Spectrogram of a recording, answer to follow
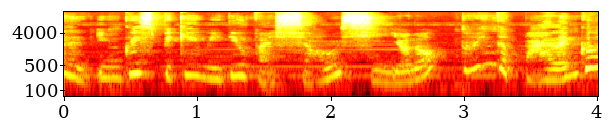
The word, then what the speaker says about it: Xiaoxi: How did I pronounce it? Xiaoyi? Xiaoxi. Xiaoxi. Yeah, okay, I was close.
